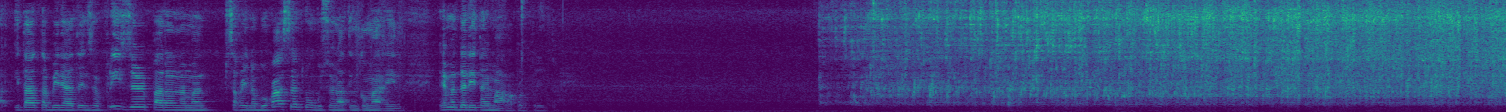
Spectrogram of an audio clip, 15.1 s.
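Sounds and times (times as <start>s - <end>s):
dumplings sizzling in hot oil: 8.2s - 15.0s.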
